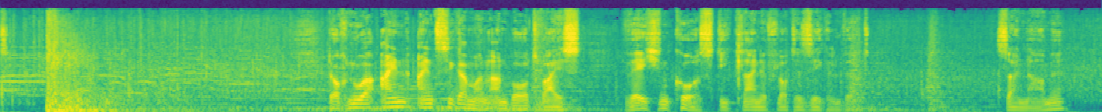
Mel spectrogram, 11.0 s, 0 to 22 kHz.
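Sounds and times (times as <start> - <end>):
cannon salvos fired aboard a sailing ship: 0.5 - 2.4
speech: 3.3 - 8.8, 10.0 - 10.8.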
